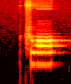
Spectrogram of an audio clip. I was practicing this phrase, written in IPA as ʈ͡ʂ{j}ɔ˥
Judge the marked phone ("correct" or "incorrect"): incorrect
